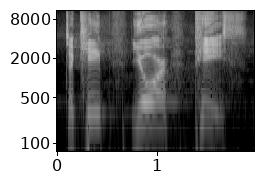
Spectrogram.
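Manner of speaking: "To keep your peace" at half speed, each word set apart; slow right down on "To keep your peace"; emphatic repeat. Real, not acted. Preacher announcing three ways, "To keep your peace" slow and emphatic.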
